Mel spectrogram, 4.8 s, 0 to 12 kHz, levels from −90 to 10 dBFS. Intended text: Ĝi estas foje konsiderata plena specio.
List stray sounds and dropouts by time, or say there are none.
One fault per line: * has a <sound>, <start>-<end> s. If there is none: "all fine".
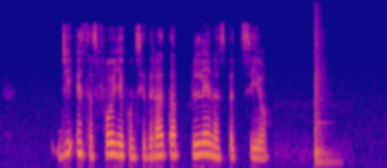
* has a thud, 3.9-4.3 s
